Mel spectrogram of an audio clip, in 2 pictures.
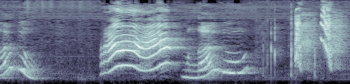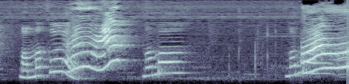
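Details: Pet parrot replying to its owner indoors with mimicked words like 'Mumma', 'Maa' and 'Ha'. A series of wavering, voice-like syllables with sharp squawks in between and pauses between phrases.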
